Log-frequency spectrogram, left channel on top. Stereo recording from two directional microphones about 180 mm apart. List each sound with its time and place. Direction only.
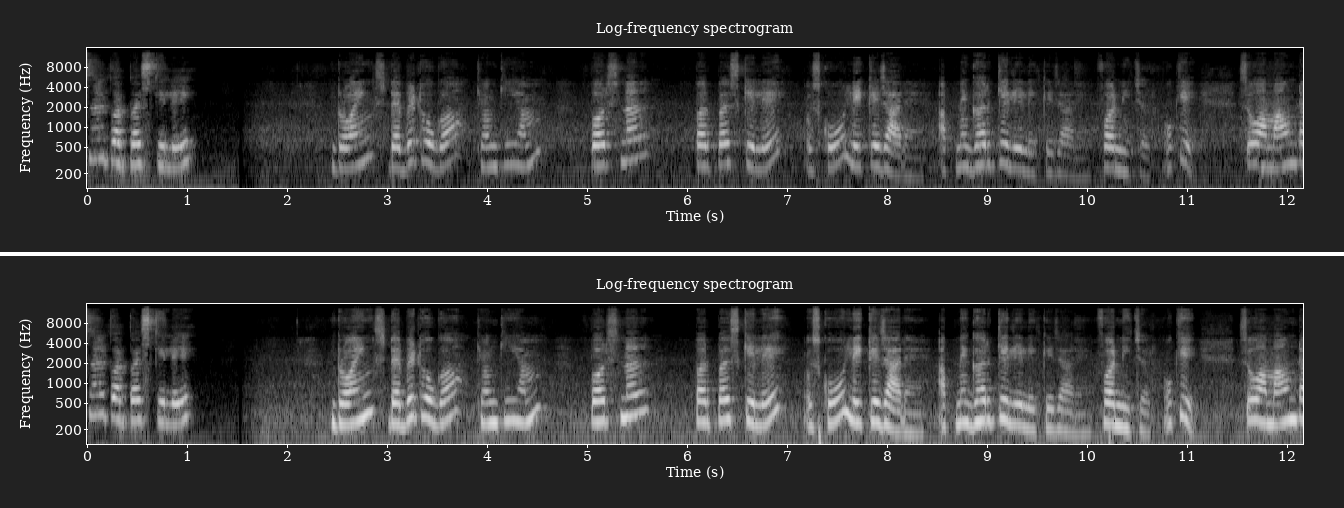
0.0 s a woman's voice: 35° right (ahead or behind)
2.5 s a woman's voice: 40° right (ahead or behind)
11.5 s a woman's voice: 30° right (ahead or behind)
